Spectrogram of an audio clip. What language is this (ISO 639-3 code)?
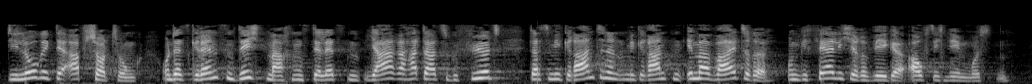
deu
